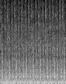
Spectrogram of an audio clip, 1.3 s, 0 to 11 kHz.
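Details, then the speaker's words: KTM 450 XC-W with suspected head gasket leak (pressurized cooling system), slight smoke on start: fast, even light ticking over steady single-cylinder idle; normal follower tick of overhead-cam valve train. "It's got a ticking in the motor, but I think that's just the valves. Because with the followers on this style valve train, it'll actually make a little bit of a ticking noise, even though it's an overhead cam."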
